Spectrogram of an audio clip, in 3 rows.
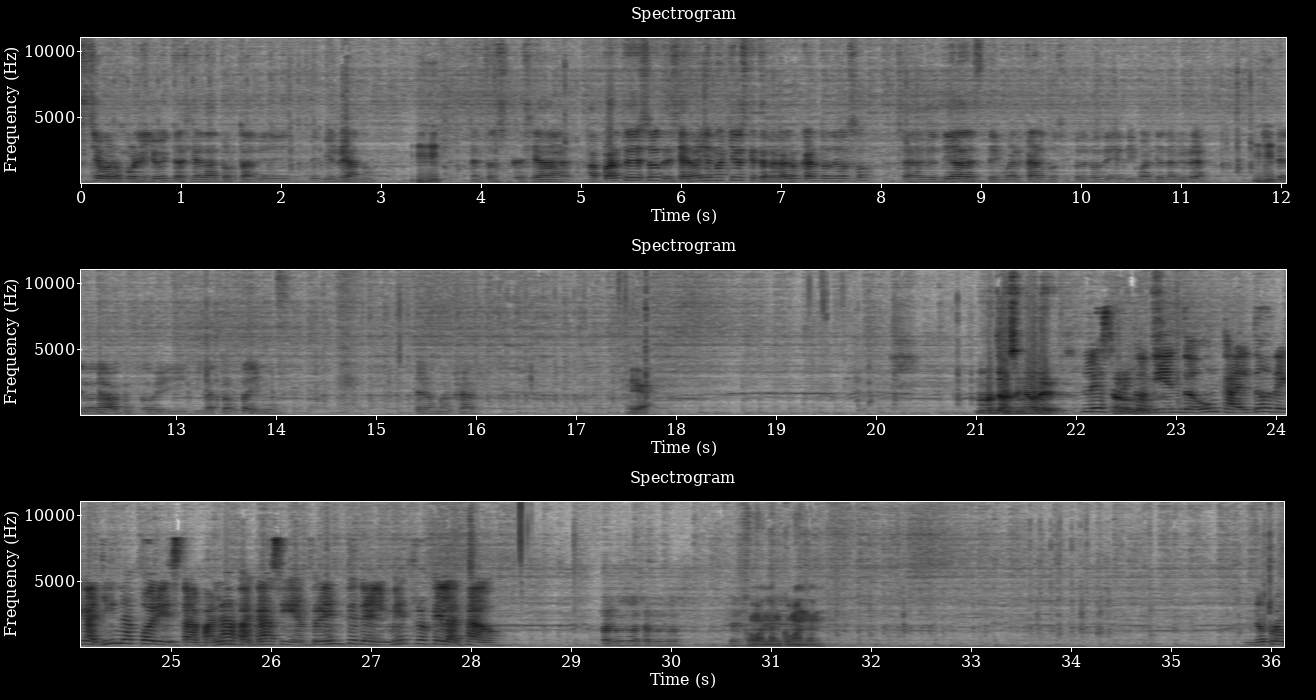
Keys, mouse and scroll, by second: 0.0 Tab, 0.4 middle click, 1.8 scroll up 2, 2.2 shift+middle click, 2.4 middle click, 2.7 shift+space, 3.6 shift+click, 3.9 middle click, 4.2 shift+middle click, 4.5 middle click, 4.6 middle click, 4.9 f, 5.1 click, 5.2 ctrl+click, 6.1 click, 6.2 middle click, 6.3 shift+middle click, 6.5 shift+scroll up 1, 6.6 middle click, 7.2 ctrl+click, 7.7 click, 7.8 middle click, 8.3 f, 8.6 ctrl+click, 9.7 click, 9.8 middle click, 10.5 ctrl+click, 11.4 ctrl+z, 11.8 f, 11.9 click, 12.4 ctrl+click, 13.3 ctrl+z, 13.6 middle click, 14.1 ctrl+click, 14.5 click, 14.6 middle click, 15.2 shift+middle click, 15.4 middle click, 15.5 middle click, 16.8 shift+middle click, 17.4 scroll down 1, 17.6 shift+middle click, 17.7 shift+space, 20.2 space, 20.3 f, 20.6 click, 20.8 f, 21.0 click, 21.2 middle click, 24.2 middle click, 24.3 click, 32.2 middle click, 32.4 shift+middle click, 32.6 middle click, 32.7 middle click, 32.8 scroll up 1, 33.0 f, 33.2 click, 33.6 middle click, 33.7 shift+middle click, 36.0 ctrl+z.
